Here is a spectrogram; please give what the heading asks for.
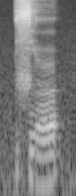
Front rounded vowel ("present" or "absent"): absent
